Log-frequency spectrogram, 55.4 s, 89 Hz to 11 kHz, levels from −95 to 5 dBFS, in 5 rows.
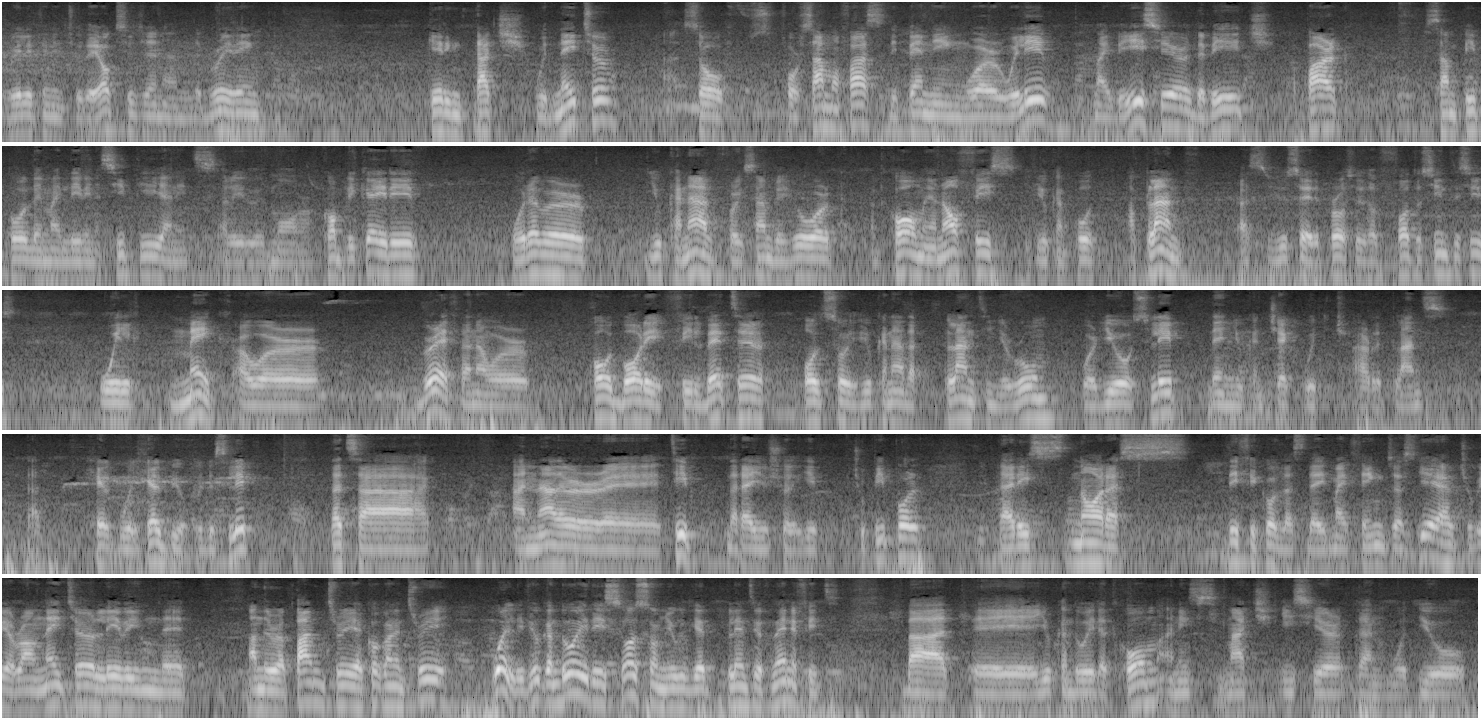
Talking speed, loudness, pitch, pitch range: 185 wpm, -21 LUFS, 115 Hz, 100-130 Hz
